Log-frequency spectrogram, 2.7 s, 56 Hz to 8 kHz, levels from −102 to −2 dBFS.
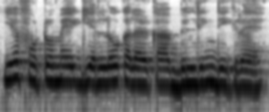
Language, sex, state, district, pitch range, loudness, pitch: Hindi, female, Arunachal Pradesh, Papum Pare, 190-215 Hz, -11 LUFS, 205 Hz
